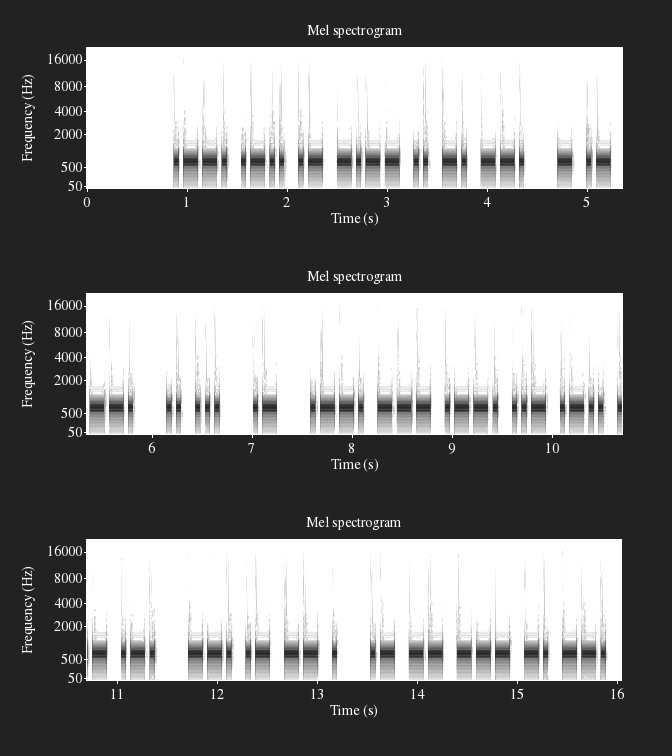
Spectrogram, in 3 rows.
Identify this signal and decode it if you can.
Morse code, heard as a keyed tone, about 25 wpm, 700 Hz. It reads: PLAYING TAG IS A POPULAR GAME AMONG
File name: practice / 25wpm / Difficult Sentences with Hints - 25wpm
